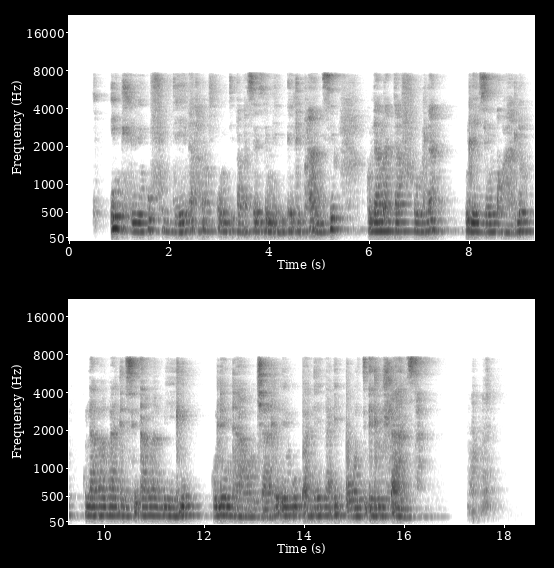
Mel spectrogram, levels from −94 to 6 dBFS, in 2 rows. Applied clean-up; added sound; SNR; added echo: none; none; none; reverberation time 0.6 s.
